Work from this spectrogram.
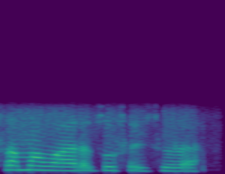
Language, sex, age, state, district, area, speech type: Kashmiri, female, 45-60, Jammu and Kashmir, Baramulla, rural, conversation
